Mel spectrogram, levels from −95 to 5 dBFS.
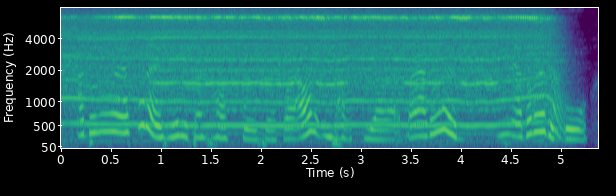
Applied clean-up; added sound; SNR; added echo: none; Drill; -4 dB; none.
